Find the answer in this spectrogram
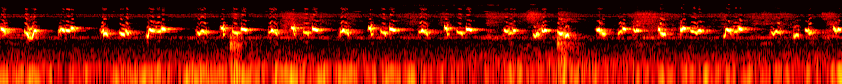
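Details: Breeding female sooty-headed bulbul calls the male with a nonstop chain of short, lilting chirps, rising and dipping, broken by two brief lower swooping notes, with a thin electrical whine behind.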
